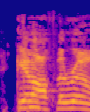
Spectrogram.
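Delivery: put-on loud, high British accent. Contrasting two versions of Alfred, showing how one talks: Gotham Alfred impression. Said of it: "it's not the Gotham Alfred where he talks like".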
